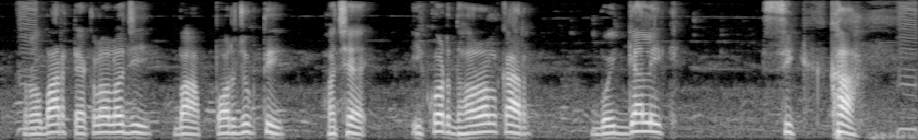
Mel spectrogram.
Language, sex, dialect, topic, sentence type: Bengali, male, Jharkhandi, agriculture, statement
